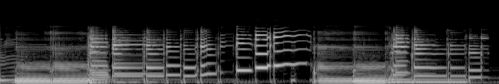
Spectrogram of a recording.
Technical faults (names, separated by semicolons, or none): none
